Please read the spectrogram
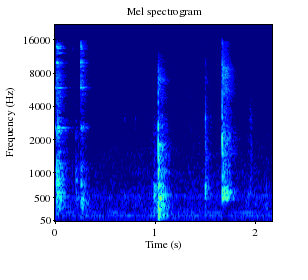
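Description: A handful of light, sharp clicks and taps from a metal spoon against a glass bowl, the first with a brief ringing note.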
